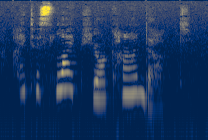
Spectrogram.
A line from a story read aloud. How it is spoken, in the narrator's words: she said calmly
